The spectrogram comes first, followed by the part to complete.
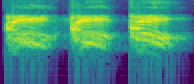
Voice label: request move, balkan; balkan epic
